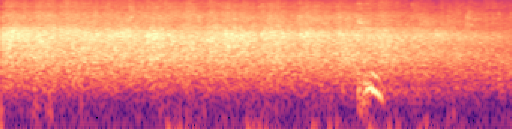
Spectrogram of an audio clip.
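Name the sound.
audience applauding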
